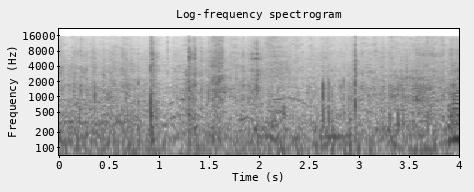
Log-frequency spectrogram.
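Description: Ice skates scraping and gliding over ice, with a sharp click about a second in and voices of other skaters in the background.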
